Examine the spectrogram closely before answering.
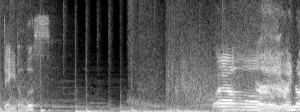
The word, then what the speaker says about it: Daedalus: Oh man, that's how it's pronounced too. It's was Dae. Yeah. DA. Daedalus.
